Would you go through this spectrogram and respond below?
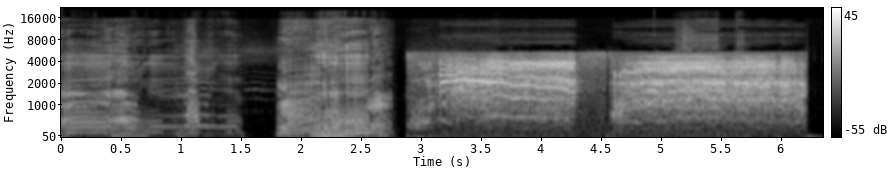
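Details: Pig in a pigsty giving a brief tonal grunt, then a noisy burst, followed by two long, shrill, sustained squeals of over a second each with a short gap between them.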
